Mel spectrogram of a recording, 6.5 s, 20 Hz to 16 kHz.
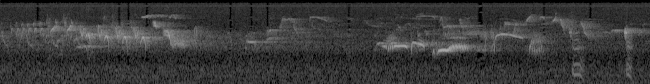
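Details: Black stork chick at the nest in dialogue with its mother, 25 May 2022 at 3:54 PM: thin high squeaky whistles and rising chirps in scattered groups, over a steady hiss of wind and background noise.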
